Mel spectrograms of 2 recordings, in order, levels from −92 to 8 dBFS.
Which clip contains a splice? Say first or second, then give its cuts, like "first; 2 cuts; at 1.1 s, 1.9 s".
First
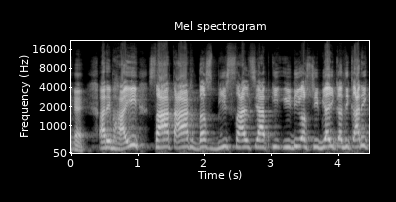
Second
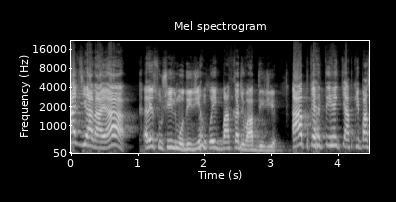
second; 1 cut; at 0.9 s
